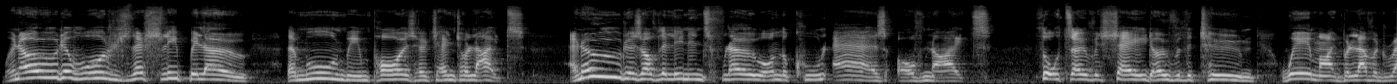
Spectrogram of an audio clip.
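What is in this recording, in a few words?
English South African female character; accent of south africa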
